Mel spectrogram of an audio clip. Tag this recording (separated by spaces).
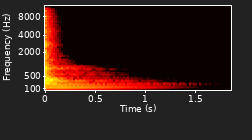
drum multisample 1-shot velocity tom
